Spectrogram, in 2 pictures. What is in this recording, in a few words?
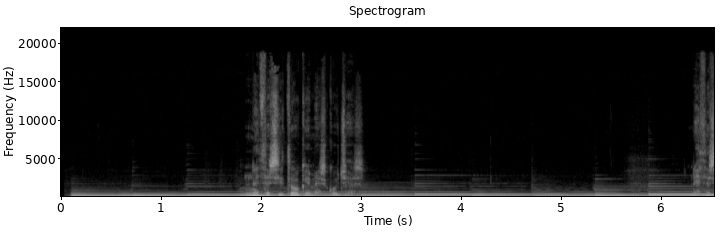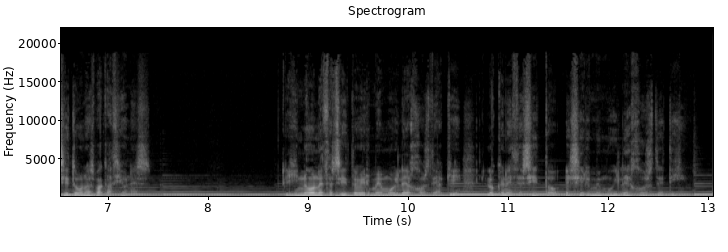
TV Spot Spanish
